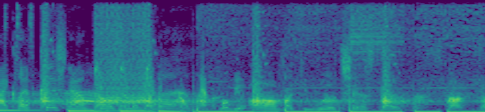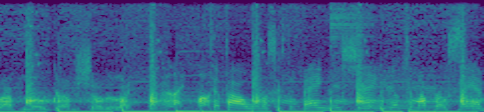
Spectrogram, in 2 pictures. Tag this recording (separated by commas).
Music, Soundtrack music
